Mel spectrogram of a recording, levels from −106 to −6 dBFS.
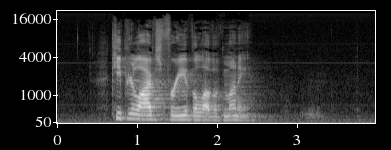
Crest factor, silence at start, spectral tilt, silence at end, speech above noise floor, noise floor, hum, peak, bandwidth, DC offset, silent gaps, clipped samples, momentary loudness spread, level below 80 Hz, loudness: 24 dB; 0.7 s; -4.5 dB/octave; 1.5 s; 34 dB; -64 dBFS; none; -10 dBFS; 18.5 kHz; under 0.1%; none; under 0.1%; 13 LU; -70 dBFS; -30 LUFS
